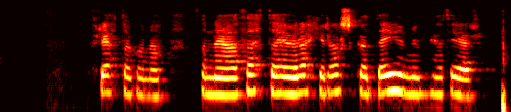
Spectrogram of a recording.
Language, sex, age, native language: Icelandic, female, 12, Icelandic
